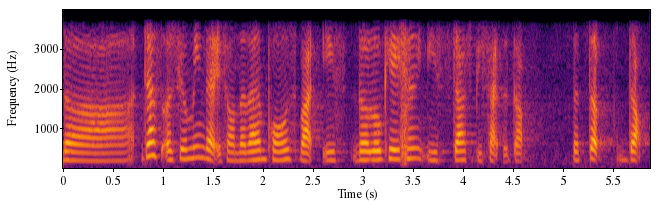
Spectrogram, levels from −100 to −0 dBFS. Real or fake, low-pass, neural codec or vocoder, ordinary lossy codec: fake; 3.6 kHz; codec, 16 kHz in and 24 kHz out, 1 kbps, XY-Tokenizer; none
